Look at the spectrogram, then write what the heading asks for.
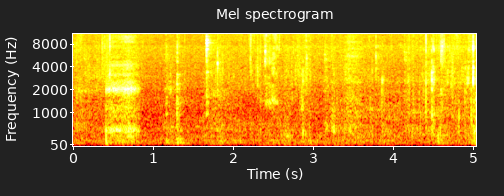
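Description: Faint chewing and small mouth clicks of people eating soft steamed idli, with one brief voice sound about half a second in.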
